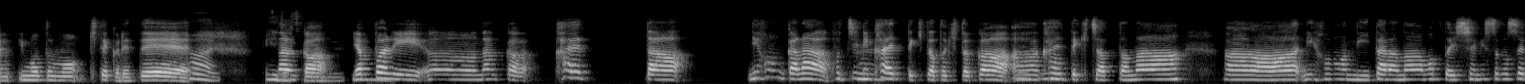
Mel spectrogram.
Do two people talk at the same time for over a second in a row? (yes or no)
yes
